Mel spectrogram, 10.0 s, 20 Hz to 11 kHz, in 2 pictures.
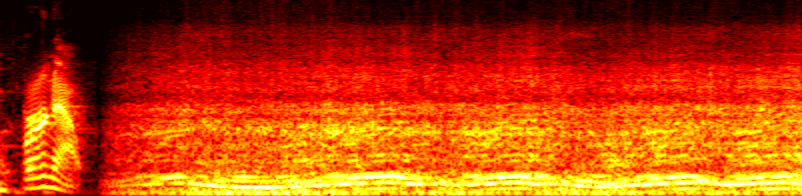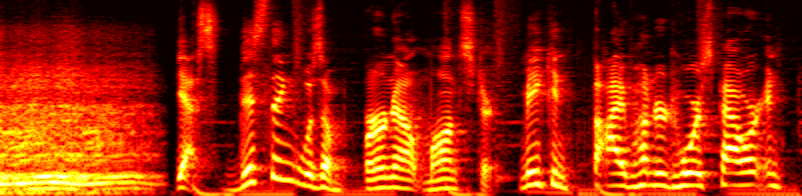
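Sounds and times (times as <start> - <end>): engine revving during burnout: 0.6 - 6.1
tyres spinning: 0.7 - 6.1.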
